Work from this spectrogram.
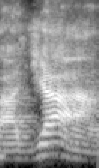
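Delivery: vayan, stressed on the syllable ya. Spanish reading practice with a student, stress on ya in vayan. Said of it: "el acento está obviamente ahí en ya".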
